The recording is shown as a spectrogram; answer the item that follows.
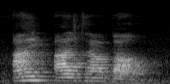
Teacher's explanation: la R final del alemán suena más parecido a una A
